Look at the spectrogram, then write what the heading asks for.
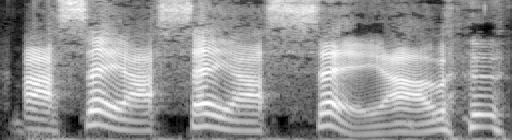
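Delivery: booming, slow, drawn-out call swooping up high. You act out Samoa Joe talking after beating A J Styles, in a Foghorn Leghorn voice. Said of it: "like he's Foghorn Leghorn all of a sudden".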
